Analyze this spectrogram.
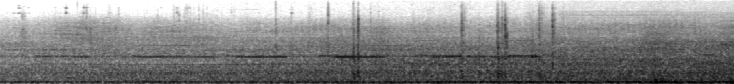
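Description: Low rumble of a vehicle engine, slowly growing louder. A steady high tone sounds over it and stops about five seconds in, with a few light clicks.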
